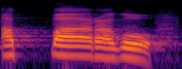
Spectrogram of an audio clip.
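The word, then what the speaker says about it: אבא: 하나님을 아버지라고 부르는데 특별히 아빠라고 부르게 된다는 것입니다. 아빠라는 단어, 옛날에는 이제 아바라고 했었는데 발음 그대로 아빠가 더 가깝죠.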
